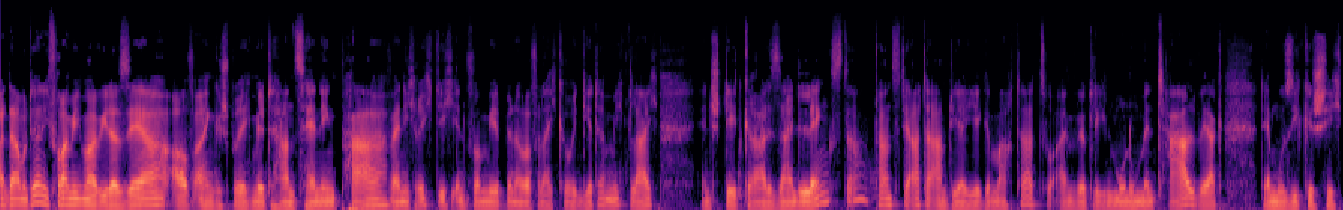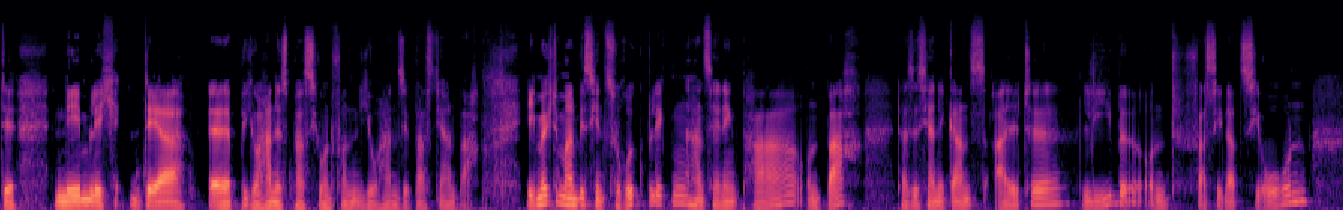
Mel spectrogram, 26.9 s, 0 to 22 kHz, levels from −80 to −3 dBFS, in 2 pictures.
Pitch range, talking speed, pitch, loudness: 90-115 Hz, 160 wpm, 95 Hz, -29 LUFS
